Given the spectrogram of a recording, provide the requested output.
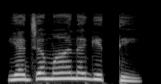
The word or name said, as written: ಯಜಮಾನಗಿತ್ತಿ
